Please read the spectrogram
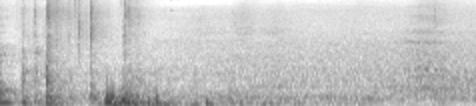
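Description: Door knob turned and the latch clicking as a door is opened: a few sharp clicks and knocks in the first half second, then quieter handling rustle.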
